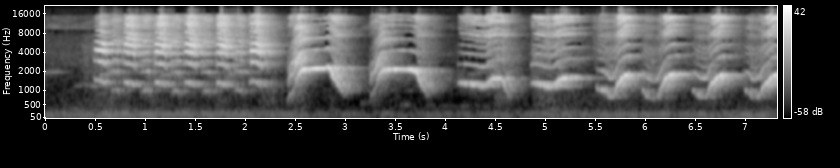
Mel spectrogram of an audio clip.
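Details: Masked laughingthrush song for training captive birds: a fast stuttering series of buzzy notes, then loud downward-swooping whistles and a repeated string of short rising-falling slurs about twice a second; low hum present.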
